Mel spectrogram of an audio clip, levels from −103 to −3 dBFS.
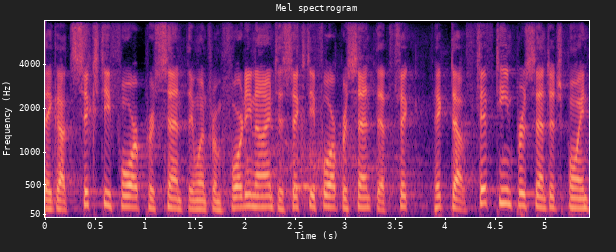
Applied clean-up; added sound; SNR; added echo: none; none; none; none.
